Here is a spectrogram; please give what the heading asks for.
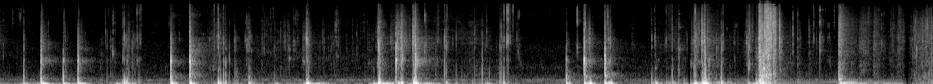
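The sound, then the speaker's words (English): Plastic egg surprise toy being cracked open: many sharp, irregular snaps, crackles and crinkles in uneven bursts, some loud and some quieter, with short pauses between them. “And it's an egg surprise toy, you idiot. I've been dying to crack it open all day. Let's go.”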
